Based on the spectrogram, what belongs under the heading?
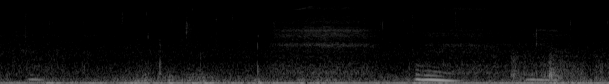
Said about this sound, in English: It's okay, you're safe. I've never known you to be scared of thunder.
